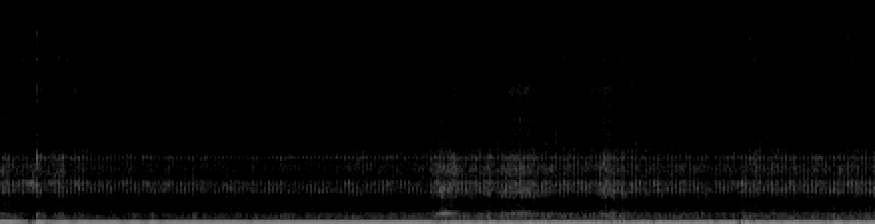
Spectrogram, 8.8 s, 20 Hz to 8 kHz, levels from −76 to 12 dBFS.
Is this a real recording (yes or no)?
no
